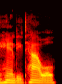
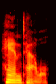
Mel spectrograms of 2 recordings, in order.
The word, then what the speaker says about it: hand towel: We don't usually say handy towel. We link it and we say hand towel.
